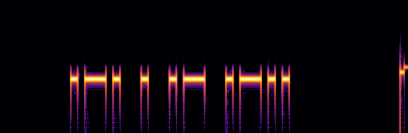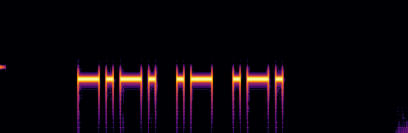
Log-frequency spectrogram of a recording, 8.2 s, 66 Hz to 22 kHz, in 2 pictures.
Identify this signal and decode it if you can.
Morse code, heard as a keyed tone, about 17 wpm, 700 Hz. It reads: REAL CAR
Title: Sentences from Top 300 Words - New Word Drill - 17wpm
